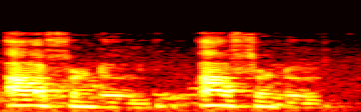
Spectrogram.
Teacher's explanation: For Americans, they say afternoon, afternoon. They omit the T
